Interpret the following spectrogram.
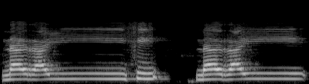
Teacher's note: that rai is long and because it ends with an e, narai, so the visarga pronunciation also will be he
